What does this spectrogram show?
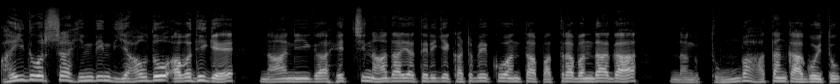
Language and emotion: Kannada, fearful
